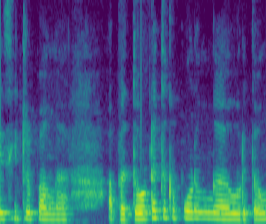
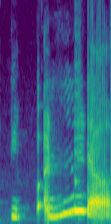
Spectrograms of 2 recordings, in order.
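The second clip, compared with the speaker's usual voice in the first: high, louder urging that swoops up; coaxing insistence; 11 semitones higher, 6 dB louder, slower than usual. Acted. Grandmother urging grandson to promise her, coaxing insistence. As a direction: press him to promise, pitch soaring.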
